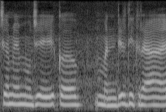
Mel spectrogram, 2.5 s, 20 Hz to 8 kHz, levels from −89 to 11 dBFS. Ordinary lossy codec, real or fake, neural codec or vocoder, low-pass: none; real; none; none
